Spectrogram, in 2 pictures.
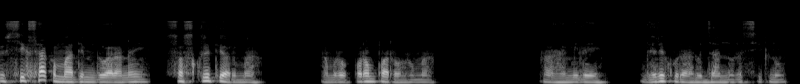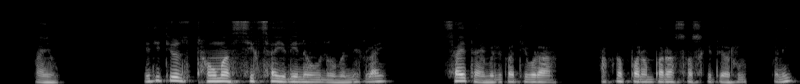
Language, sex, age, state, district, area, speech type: Nepali, male, 45-60, West Bengal, Kalimpong, rural, spontaneous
